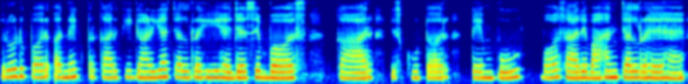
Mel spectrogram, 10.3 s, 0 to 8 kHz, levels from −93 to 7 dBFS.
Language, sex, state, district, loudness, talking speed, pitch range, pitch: Hindi, female, Jharkhand, Palamu, -15 LUFS, 115 wpm, 220-240 Hz, 230 Hz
